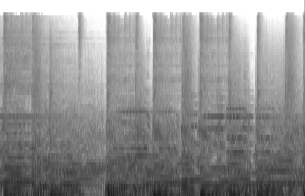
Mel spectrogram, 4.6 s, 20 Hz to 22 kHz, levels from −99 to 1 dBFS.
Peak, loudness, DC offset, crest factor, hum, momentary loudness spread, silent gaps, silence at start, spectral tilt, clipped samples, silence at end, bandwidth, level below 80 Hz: -6 dBFS; -23 LUFS; under 0.1%; 14 dB; none; 3 LU; none; 0 s; -6.5 dB/octave; under 0.1%; 0 s; 17 kHz; -24 dBFS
